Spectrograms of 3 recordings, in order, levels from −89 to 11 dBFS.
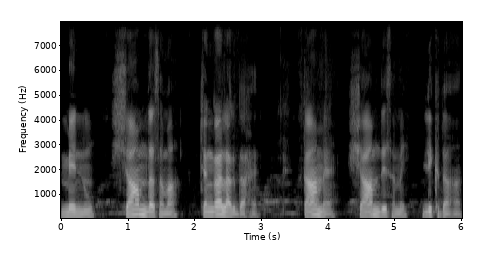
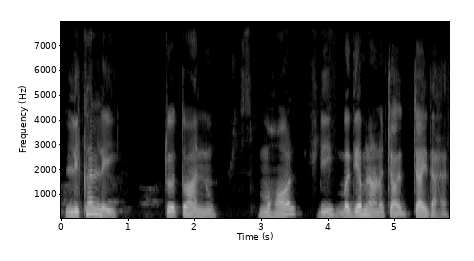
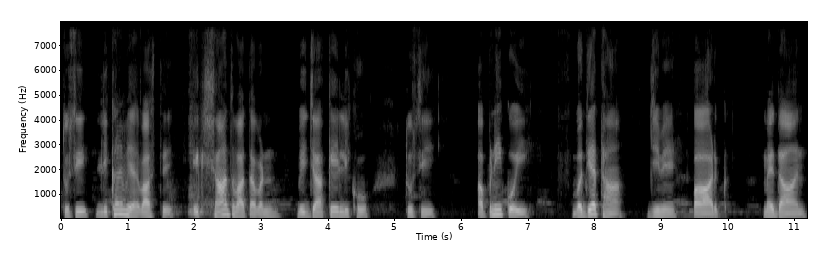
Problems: constant background noise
